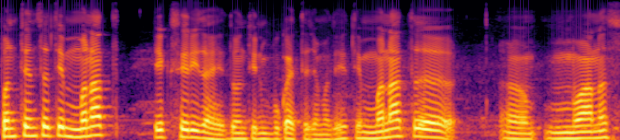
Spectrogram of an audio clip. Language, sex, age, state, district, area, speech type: Marathi, male, 45-60, Maharashtra, Osmanabad, rural, spontaneous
